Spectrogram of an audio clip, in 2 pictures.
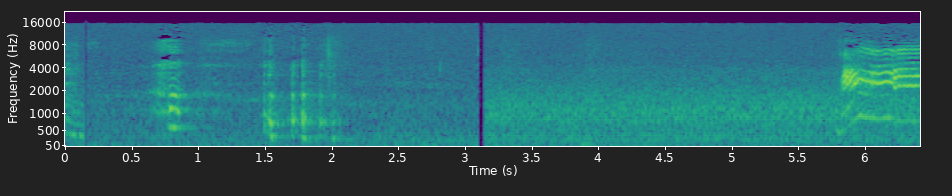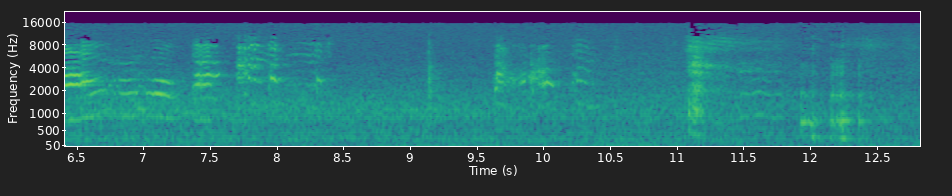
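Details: Pet cat, one of four neutered household cats (Scottish Fold and Munchkins), crying in protest when its owner tries to pick it up indoors; several short meows, then a longer wavering wail, then a few brief whines, with light handling noise.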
